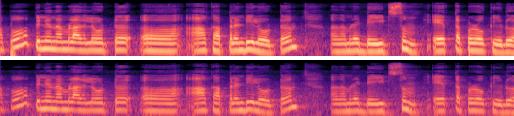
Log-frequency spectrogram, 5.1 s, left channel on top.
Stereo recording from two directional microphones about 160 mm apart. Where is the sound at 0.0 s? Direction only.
40° left (ahead or behind).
